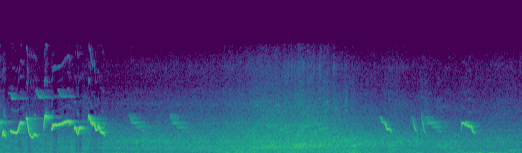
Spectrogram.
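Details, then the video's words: Pair of young Indonesian songbirds singing in duet, fighting-type competition birds; a quick cluster of high zigzag chirps opens, followed by a broad noisy hiss and a few short chirp groups near the end. "STORING DUET PRUGUT DUA BURUNG MUDA YANG SANGAT ISTIMEWA"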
